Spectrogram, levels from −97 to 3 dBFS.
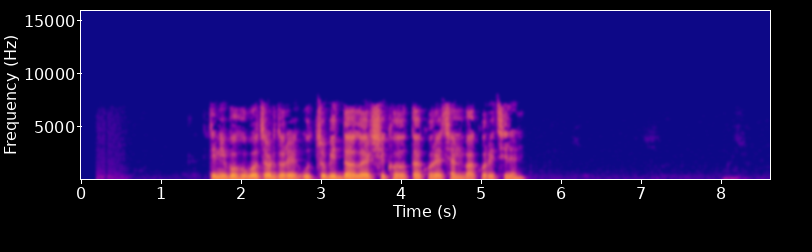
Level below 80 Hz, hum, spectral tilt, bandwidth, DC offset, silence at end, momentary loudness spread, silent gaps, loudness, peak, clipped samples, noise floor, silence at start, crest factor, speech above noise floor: -64 dBFS; none; -5.5 dB/octave; 7.6 kHz; under 0.1%; 3.1 s; 8 LU; none; -25 LUFS; -6 dBFS; under 0.1%; -85 dBFS; 1.6 s; 20 dB; 61 dB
